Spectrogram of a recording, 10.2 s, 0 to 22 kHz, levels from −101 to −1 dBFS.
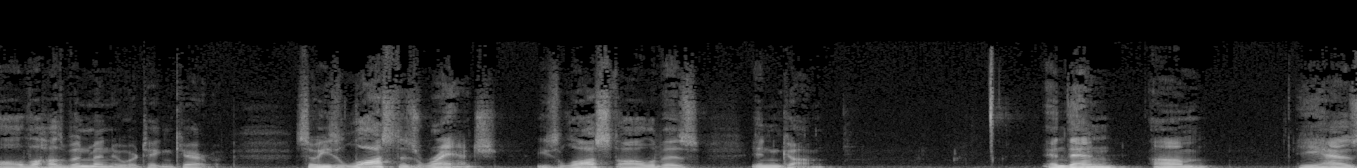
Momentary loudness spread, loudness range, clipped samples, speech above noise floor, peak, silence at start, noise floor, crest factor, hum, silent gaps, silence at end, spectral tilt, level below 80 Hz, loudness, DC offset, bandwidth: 15 LU; 4 LU; under 0.1%; 37 dB; -12 dBFS; 0 s; -67 dBFS; 20 dB; none; none; 0 s; -6 dB/octave; -72 dBFS; -32 LUFS; under 0.1%; 15.5 kHz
